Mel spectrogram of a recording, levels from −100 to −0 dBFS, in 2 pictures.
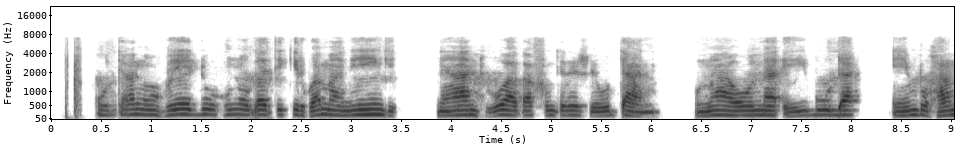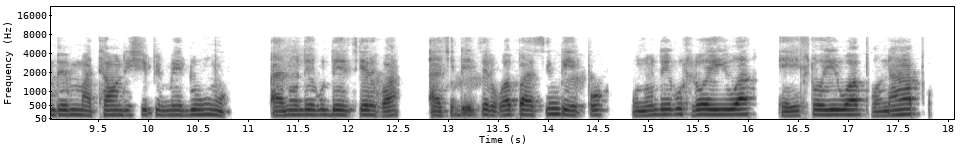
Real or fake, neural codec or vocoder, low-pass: fake; codec, 16 kHz, 4 kbps, FreqCodec, larger model; 7.2 kHz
